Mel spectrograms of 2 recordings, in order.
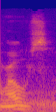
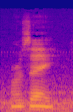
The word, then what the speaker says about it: Rosé: Lisa's good, but she isn't no Rose. Rosé. Crap, I gotta say it right, or else I'll get, like, hella hate.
